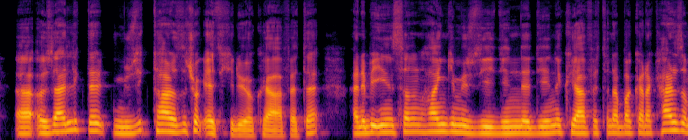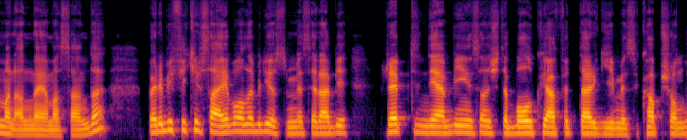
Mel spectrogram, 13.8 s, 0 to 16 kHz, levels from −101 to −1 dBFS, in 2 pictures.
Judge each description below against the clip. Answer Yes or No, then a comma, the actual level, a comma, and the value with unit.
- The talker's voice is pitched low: Yes, low, 130 Hz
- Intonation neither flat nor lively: Yes, average, 3.4 semitones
